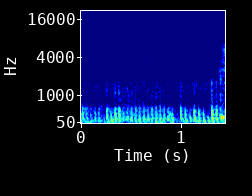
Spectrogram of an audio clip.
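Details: F2 Savannah cats welcoming their owner home from work indoors; steady low pulsing purr throughout, with a faint chirp near the end.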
